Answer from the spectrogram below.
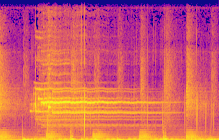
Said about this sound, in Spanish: Ustedes pueden leer en su libro junto conmigo y sabrán que hay que dar vuelta a la página cuando escuchen a Campanita, el hada de Peter Pan, tocar sus campanitas así.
